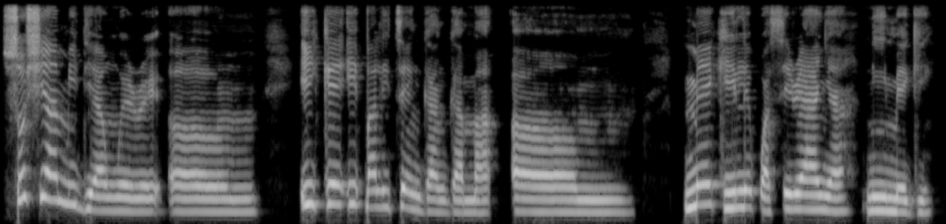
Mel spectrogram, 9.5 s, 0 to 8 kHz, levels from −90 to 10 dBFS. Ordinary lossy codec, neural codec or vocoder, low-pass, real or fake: none; none; 7.2 kHz; real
